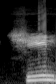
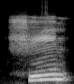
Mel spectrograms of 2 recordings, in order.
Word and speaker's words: شین: جی شین pronounced as شین using middle of tongue to touch the middle part of palates.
